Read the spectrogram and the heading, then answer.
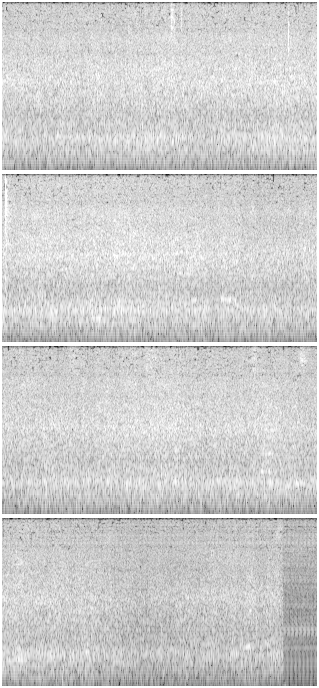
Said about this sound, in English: And it's just rain, by the way. It's not hail.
